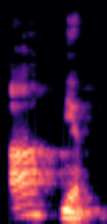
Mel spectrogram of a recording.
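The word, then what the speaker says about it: onion: অনিয়ন মানে হচ্ছে পেঁয়াজ। তো বেসিক্যালি এই ওয়ার্ডের ক্ষেত্রে আমরা আর অনিয়ন বলবো না, এটার সঠিক উচ্চারণ হচ্ছে আনিয়ন, আনিয়ন, আনিয়ন, অনিয়ন, অনিয়ন, অনিয়ন, like that.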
